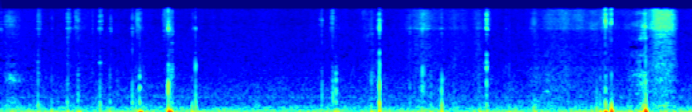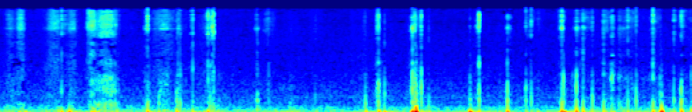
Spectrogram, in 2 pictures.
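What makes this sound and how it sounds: Fingertips and nails tap and scratch the top and sides of a long, solid, rectangular blue polystyrene foam block lying on a dark cloth table. Many short, dry taps, with the loudest peaks standing out, mix with soft scratching across the clip, heavy in low thuds and with little high-end ring.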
